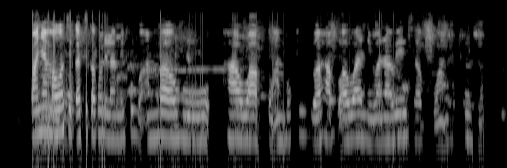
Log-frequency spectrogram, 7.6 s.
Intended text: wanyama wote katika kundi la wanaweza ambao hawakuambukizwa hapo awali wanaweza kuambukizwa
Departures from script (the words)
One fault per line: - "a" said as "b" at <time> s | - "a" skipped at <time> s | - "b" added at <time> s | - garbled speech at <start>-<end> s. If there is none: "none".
- "wanaweza" said as "mifugo" at 1.7 s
